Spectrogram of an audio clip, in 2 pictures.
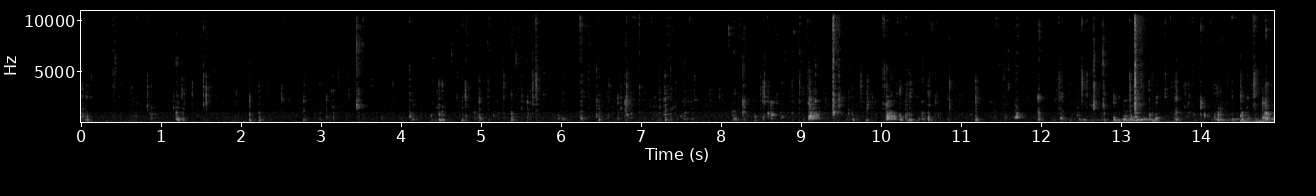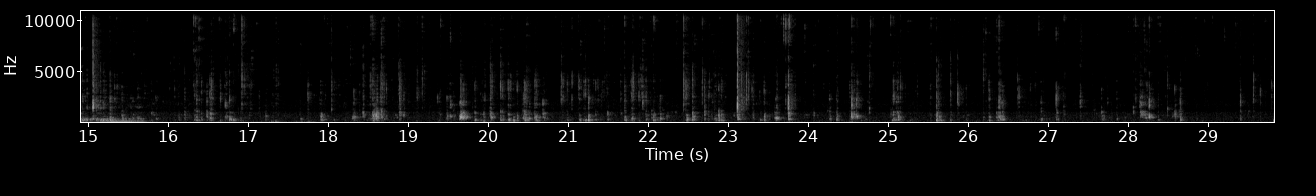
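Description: Rain dripping close by: irregular drops tapping and clicking over a faint rain hiss. A brief low rumble about halfway through.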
